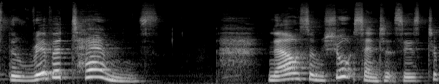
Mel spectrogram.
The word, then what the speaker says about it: Thames: It's the River Thames. Now some short sentences to practice the E sound. Repeat after me. Any eggs left, said Ken? No, not many. They're floating down the River Thames.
